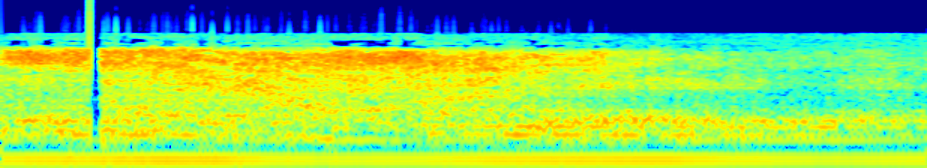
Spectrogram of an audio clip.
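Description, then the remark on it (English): A loud, continuous roar of military planes flying low overhead amid heavy anti-aircraft fire from warships, steady throughout, with one sharp crack near the start and no voices. “Now planes are going overhead.”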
